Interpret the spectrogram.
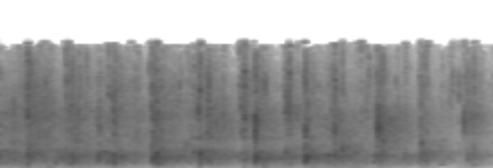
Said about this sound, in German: Ja, komm, Applaus geht nochmal.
